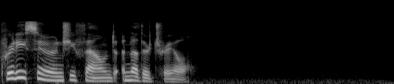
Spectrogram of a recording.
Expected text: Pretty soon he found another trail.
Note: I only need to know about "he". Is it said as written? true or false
false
